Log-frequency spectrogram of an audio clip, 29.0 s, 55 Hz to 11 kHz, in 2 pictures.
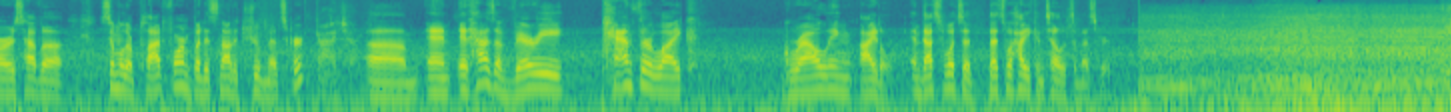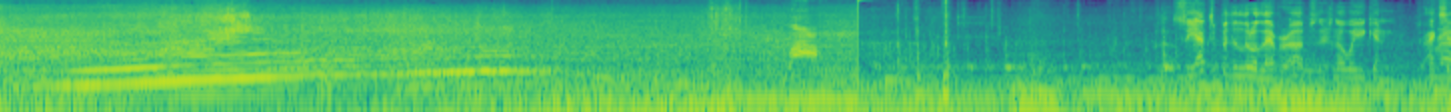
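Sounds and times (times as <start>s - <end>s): car engine accelerating: 11.4s - 29.0s
low engine hum: 19.4s - 29.0s.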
